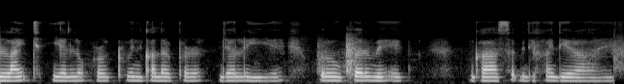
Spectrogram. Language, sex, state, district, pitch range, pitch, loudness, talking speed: Hindi, female, Arunachal Pradesh, Lower Dibang Valley, 170-180 Hz, 175 Hz, -18 LUFS, 190 wpm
